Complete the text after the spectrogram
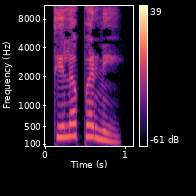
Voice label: "ತಾಲಪರ್ಣಿ", Kannada

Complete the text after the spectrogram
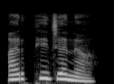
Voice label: "ಆರ್ತಜನ", Kannada

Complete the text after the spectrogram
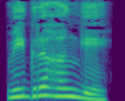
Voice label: "ವಿಗ್ರಹಂಗೆಯ್", kannada

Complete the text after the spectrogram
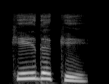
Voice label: "ಕೇದಗೆ", Kannada

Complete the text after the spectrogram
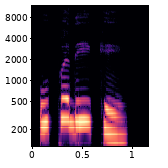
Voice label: "ಊಪೋದಿಕೆ", kannada

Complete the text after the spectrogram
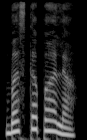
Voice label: "ಬಸ್ತಪಾಲ", Kannada

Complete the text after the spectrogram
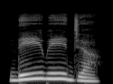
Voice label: "ಧ್ವಜ", Kannada

